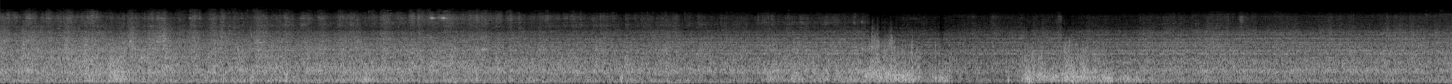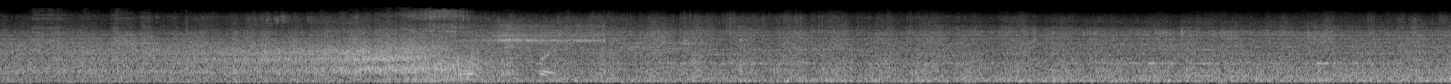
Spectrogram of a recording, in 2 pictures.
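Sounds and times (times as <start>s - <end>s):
freight train rumbling past: 0.0s - 29.0s.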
